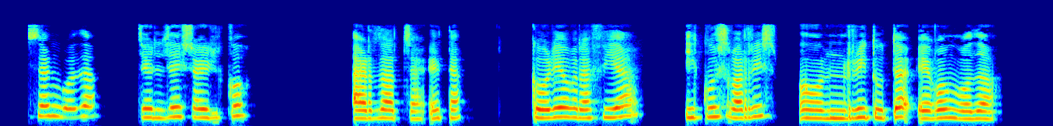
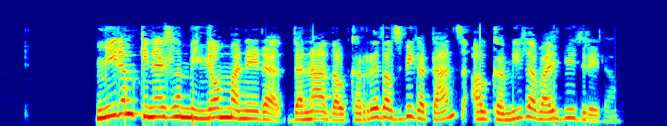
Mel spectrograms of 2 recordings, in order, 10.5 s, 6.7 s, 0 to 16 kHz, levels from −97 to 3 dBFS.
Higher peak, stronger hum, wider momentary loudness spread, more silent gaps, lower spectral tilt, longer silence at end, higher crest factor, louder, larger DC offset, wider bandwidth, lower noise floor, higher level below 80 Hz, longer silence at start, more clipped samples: second, -4 dBFS vs 0 dBFS; neither; about the same, 9 LU vs 7 LU; first, 1.06-1.39 s, 2.57-3.53 s, 4.76-5.33 s, 6.47-6.87 s, 7.81-8.00 s vs none; about the same, -4 dB/octave vs -4.5 dB/octave; about the same, 0.6 s vs 0.65 s; about the same, 18 dB vs 14 dB; second, -22 LUFS vs -14 LUFS; neither; about the same, 8 kHz vs 7.6 kHz; about the same, under -90 dBFS vs -89 dBFS; second, -76 dBFS vs -52 dBFS; second, 0.3 s vs 0.95 s; neither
